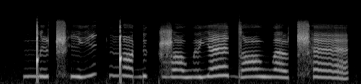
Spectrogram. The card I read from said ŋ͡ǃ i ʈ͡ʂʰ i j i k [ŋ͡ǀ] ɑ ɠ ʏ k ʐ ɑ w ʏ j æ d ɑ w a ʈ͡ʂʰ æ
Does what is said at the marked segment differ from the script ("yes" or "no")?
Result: yes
